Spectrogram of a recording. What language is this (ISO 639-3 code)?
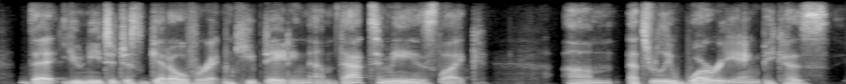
eng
